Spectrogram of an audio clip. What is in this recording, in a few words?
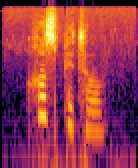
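"hospital", English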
